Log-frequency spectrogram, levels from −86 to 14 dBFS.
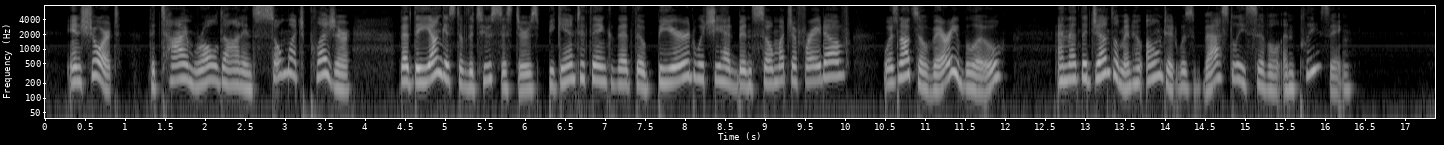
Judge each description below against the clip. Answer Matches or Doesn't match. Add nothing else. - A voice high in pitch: Matches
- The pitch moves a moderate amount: Doesn't match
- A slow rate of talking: Doesn't match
